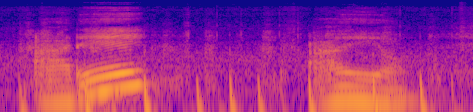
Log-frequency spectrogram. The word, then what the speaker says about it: 아래아: 자, 무엇을 본떴느냐 그러면 첫 번째로 자, 요 이름은 아래 아예요. 아래에 오지만 아라고 읽는 거예요.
